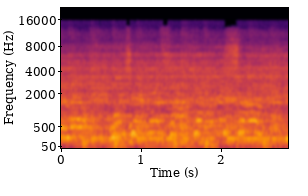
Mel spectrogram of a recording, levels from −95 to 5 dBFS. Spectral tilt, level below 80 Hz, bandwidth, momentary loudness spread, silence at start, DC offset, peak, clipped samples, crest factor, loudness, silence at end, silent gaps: -4.5 dB/octave; -34 dBFS; 15.5 kHz; 2 LU; 0 s; under 0.1%; -2 dBFS; under 0.1%; 14 dB; -17 LUFS; 0 s; none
